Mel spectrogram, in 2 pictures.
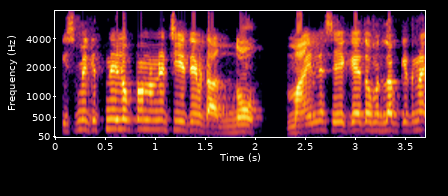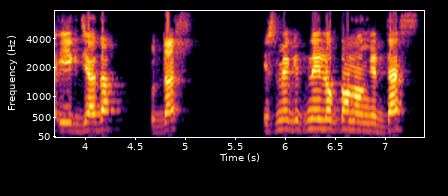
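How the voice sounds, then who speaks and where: Male chemistry teacher, high bright voice, rapid-fire questions to students, answers them himself. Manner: quizzing students with repeated questions; calls students "beta". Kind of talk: classroom lecture.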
